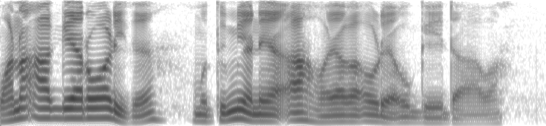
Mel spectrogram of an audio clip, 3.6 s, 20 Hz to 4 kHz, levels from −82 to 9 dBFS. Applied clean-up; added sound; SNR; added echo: none; none; none; none.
